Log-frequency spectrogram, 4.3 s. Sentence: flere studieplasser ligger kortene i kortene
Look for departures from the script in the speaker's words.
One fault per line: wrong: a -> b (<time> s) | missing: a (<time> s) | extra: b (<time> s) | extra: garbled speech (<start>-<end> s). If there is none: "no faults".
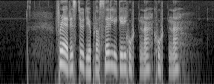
no faults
